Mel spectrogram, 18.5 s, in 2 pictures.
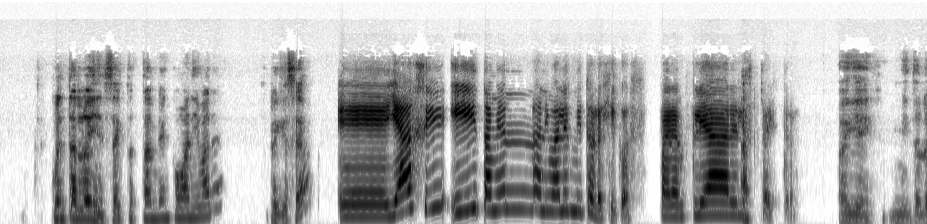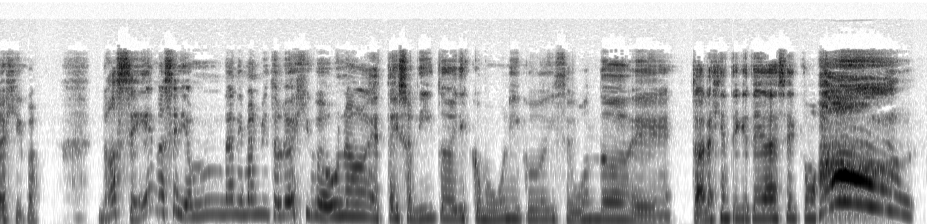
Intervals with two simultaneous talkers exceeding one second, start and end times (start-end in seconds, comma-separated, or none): none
